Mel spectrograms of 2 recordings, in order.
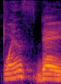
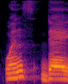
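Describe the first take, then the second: The two takes are said the same way.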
